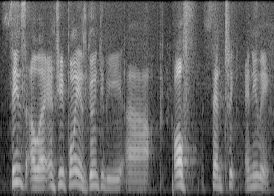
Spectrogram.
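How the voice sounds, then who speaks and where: A man with a Malaysian English accent, a surgeon presenting a case in halting speech with many fillers and jokey asides. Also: on the high side, a little mellow. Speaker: surgeon leading a live demonstration.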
